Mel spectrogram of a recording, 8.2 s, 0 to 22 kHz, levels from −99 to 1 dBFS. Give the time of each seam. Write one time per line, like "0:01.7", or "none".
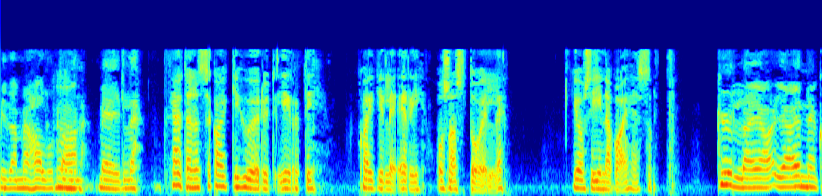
0:01.7
0:06.5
